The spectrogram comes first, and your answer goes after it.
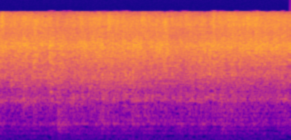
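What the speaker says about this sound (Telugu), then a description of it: "అలాగే పచ్చిమిర్చి, ఉల్లిపాయలు, వేసి వేగాలన్నమాట కాసేపు." Green chillies and onions fry in a pan for a biryani, making a dense, steady sizzle that stays loud and close throughout with no voices over it.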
